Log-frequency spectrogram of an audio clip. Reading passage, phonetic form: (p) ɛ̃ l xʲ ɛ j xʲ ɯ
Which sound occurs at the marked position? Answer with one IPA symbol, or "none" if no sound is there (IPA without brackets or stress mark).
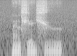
p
